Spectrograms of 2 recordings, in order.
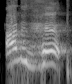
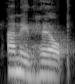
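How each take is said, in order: First: High, playful little cry for help; mock plea for help. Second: Said in the usual way. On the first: Astrologer joking about her messy notes, mock high-pitched plea.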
